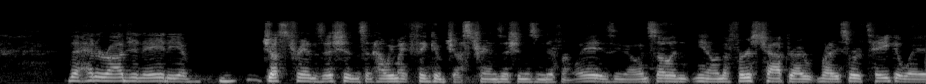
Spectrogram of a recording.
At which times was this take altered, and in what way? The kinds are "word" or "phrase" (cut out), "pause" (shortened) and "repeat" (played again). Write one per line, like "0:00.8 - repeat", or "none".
none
